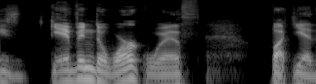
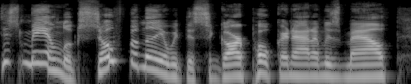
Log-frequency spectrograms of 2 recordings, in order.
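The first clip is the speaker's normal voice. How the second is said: ordinary talk, nothing marked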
